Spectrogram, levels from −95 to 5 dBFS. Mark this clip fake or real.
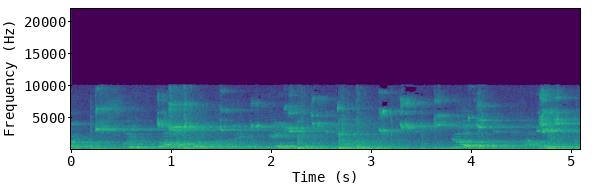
real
